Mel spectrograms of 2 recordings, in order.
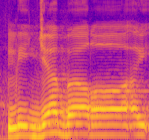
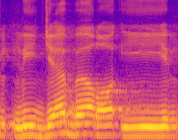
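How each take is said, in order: No difference in how they are said.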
